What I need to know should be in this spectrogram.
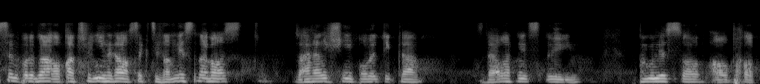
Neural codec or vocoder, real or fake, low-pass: codec, 16 kHz, 1 kbps, FreqCodec, smaller model; fake; 7.2 kHz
